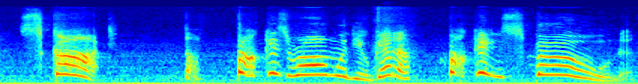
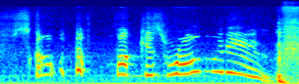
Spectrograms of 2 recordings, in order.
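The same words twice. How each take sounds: First: Exasperated yelling. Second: Much higher, scolding; exasperated yell. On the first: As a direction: bark at him in disgust, high. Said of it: "He's like". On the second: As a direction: shriek at him in disbelief. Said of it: "I'm, I'm like". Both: Retold or imitated.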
